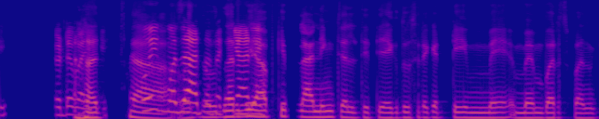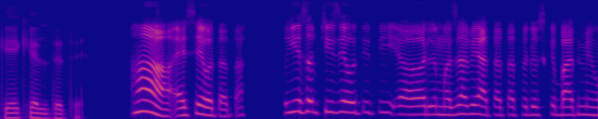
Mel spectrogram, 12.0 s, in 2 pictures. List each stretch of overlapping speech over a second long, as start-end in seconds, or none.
0.7-2.6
